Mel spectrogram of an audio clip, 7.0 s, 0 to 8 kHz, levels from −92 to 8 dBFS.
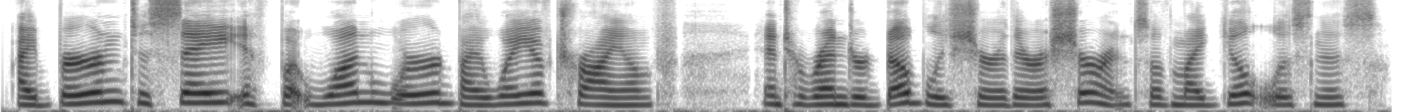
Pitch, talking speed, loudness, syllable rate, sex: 220 Hz, 190 wpm, -18 LUFS, 4.8 syllables/s, female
